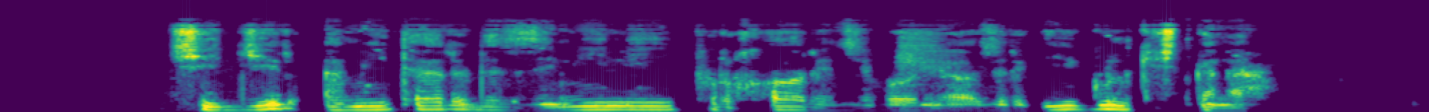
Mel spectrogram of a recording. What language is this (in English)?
Hazaragi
